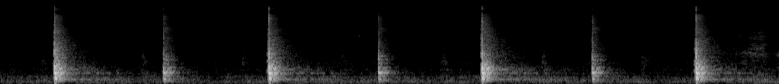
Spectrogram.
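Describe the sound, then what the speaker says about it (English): Drumsticks play a single-hand flam exercise: six sharp, close taps in a steady pattern, with loud downstrokes alternating with softer tap-up strokes and a dry decay after each. "It starts with a tap up, and then a downstroke or a stroke down."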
